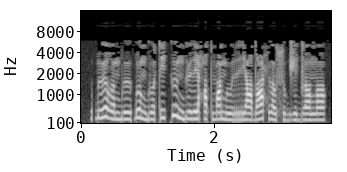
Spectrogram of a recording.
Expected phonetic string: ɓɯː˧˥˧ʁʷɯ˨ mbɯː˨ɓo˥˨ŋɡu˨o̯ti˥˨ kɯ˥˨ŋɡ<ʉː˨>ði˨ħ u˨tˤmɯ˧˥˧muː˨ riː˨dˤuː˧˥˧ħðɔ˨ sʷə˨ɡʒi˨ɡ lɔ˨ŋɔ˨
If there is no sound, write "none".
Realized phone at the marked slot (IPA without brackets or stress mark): ʉ˨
